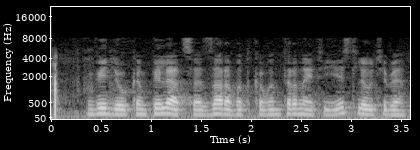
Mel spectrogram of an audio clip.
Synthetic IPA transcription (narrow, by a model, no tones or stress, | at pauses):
vʲidʲɪokəmʲpʲɪlʲat̪sɨjəzaɾəbət̪kəvɨnt̪ərnɛtʲɪjesʲtʲlʲɪʊtʲɪbʲa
